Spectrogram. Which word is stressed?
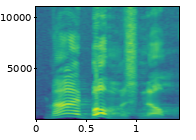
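bum's. The stress falls on the word bum's. It is this body part, not another, that is numb. The speaker calls it wrong. "implying that there could have been some other part that could be numb"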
